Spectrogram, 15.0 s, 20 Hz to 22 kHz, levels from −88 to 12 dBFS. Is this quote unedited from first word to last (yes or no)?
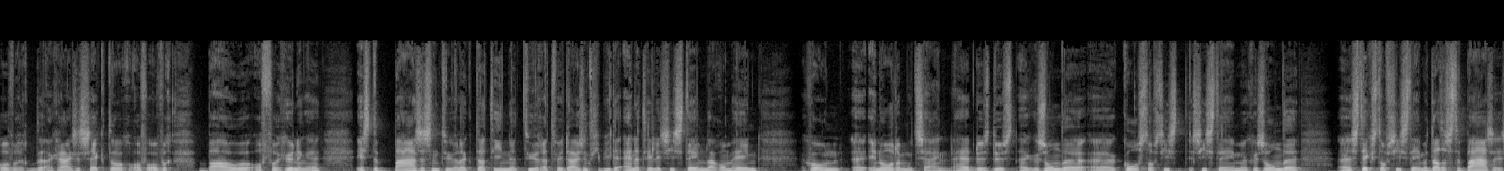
no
